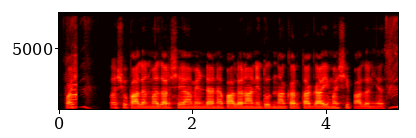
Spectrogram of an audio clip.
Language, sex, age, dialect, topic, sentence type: Marathi, male, 25-30, Northern Konkan, agriculture, statement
